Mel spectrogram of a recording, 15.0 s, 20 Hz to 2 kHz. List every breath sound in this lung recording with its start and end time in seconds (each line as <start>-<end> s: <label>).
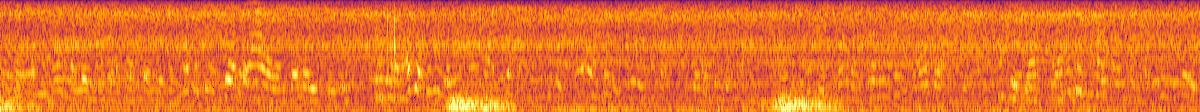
5.49-6.54 s: inhalation
9.57-10.62 s: inhalation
